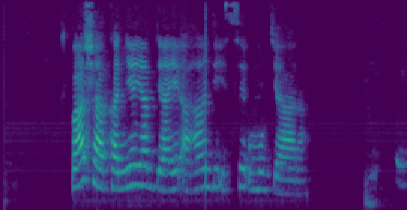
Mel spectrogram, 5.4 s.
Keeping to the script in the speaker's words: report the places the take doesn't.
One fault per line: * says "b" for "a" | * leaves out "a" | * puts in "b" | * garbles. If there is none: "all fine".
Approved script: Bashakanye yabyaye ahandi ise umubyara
all fine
